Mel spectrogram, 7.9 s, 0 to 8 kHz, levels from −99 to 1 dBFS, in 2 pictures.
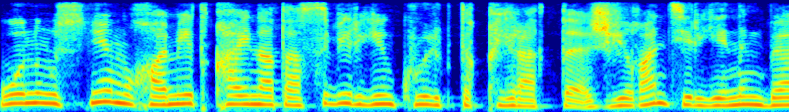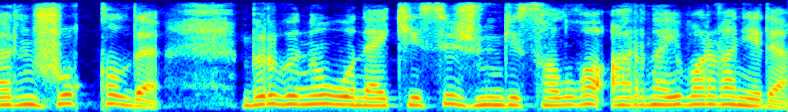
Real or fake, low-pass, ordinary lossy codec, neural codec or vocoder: fake; 7.2 kHz; none; codec, 16 kHz, 4 kbps, FreqCodec, larger model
